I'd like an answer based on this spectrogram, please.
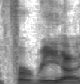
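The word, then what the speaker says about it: Pharah: There's So apparently she pronounces her daughter's name Faria, even though we've all been pronouncing it Farah.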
